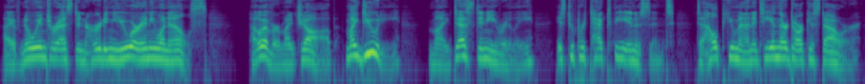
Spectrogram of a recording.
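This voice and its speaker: Carlos: woman reading as a calm, steady warrior hero. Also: lowish voice, normal speed, no room sound, studio quality. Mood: earnest resolve. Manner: calm, firm, lightly amused. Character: grinning, unyielding ancient male warrior hero.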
